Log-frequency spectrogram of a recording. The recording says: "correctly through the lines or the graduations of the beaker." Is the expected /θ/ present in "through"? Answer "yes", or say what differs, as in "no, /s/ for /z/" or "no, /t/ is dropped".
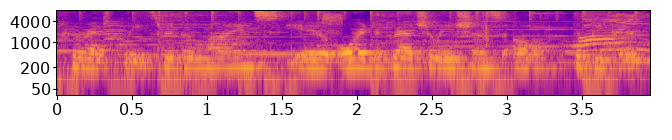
yes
